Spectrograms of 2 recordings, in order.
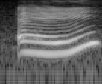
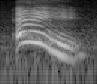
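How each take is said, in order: First: The pitch rises from mid to high. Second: The pitch falls sharply from high to low. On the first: "二声A" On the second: "四声是哎"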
